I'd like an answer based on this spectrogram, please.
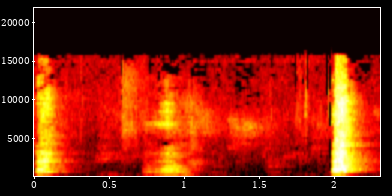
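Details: A two-year-old Norfolk Terrier indoors, intrigued by the ornaments on a Christmas tree; one short sharp bark at the start and a louder abrupt bark near the end, with a brief voiced sound between and a person speaking nearby.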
